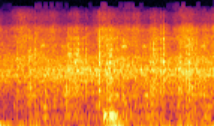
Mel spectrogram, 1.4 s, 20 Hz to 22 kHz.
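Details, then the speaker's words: 1950s German engineering-students' steam engine on its first test run since then, fed steam from a DeLonghi coffee machine because its boiler has holes; the cylinder must heat up first. Soft steady hiss with a puff and clack about once a second; normal running. "It is so big that it takes quite a lot. It kind of fills with water and it has to heat the cylinder first before it will run."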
